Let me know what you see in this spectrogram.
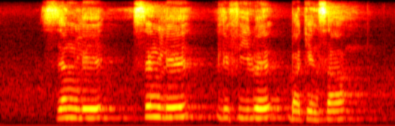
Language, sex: Southern Sotho, male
